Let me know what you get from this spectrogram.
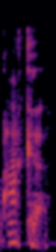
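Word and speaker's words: Acca: but with the Italian pronunciation, Aka. The whole. Okay. No. All right. They're just named letters of the alphabet. Okay. A, B, yada yada. We're now on Aka. Acha.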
